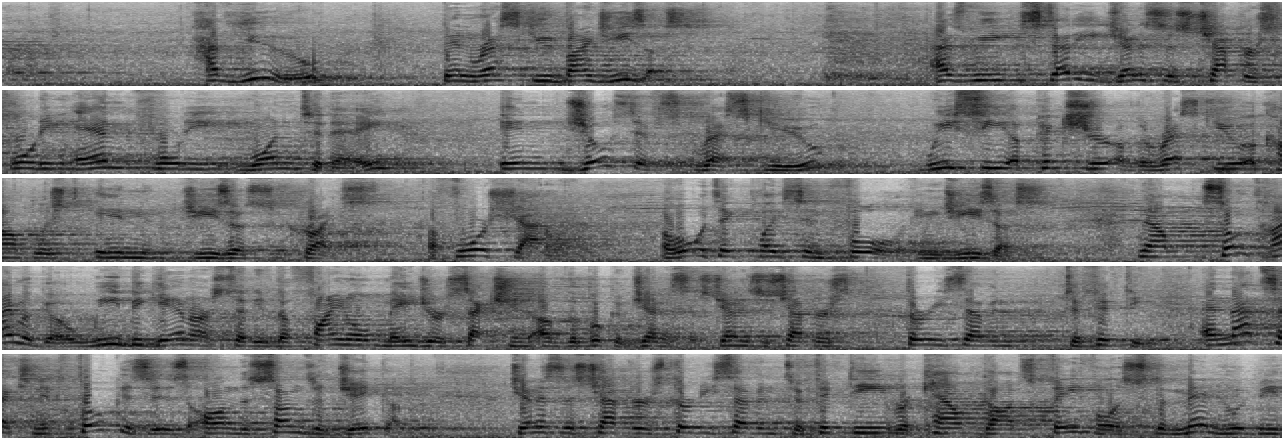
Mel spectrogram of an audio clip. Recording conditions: large echoing room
